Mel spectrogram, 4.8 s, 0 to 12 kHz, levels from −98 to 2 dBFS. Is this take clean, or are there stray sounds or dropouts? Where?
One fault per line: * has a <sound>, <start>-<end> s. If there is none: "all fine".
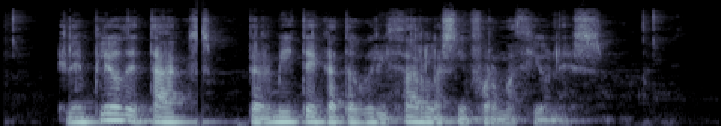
* has a dropout, 1.3-1.4 s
